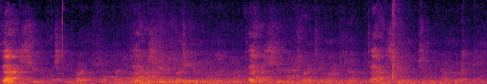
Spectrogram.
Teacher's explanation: Let's hear the falling tone on vac. That's the important thing. That's the nucleus of the intonation.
